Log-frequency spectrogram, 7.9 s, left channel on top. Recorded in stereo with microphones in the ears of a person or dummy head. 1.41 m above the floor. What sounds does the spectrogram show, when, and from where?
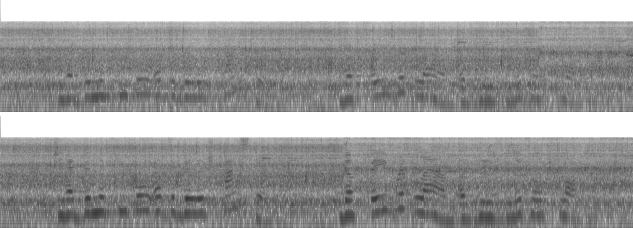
0.7 s a woman speaking: 85° right, 0.9 m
